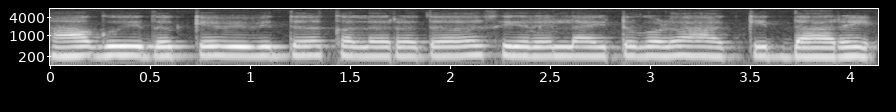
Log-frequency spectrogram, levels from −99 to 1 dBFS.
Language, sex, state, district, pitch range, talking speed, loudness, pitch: Kannada, female, Karnataka, Bidar, 215-225 Hz, 130 wpm, -14 LUFS, 220 Hz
